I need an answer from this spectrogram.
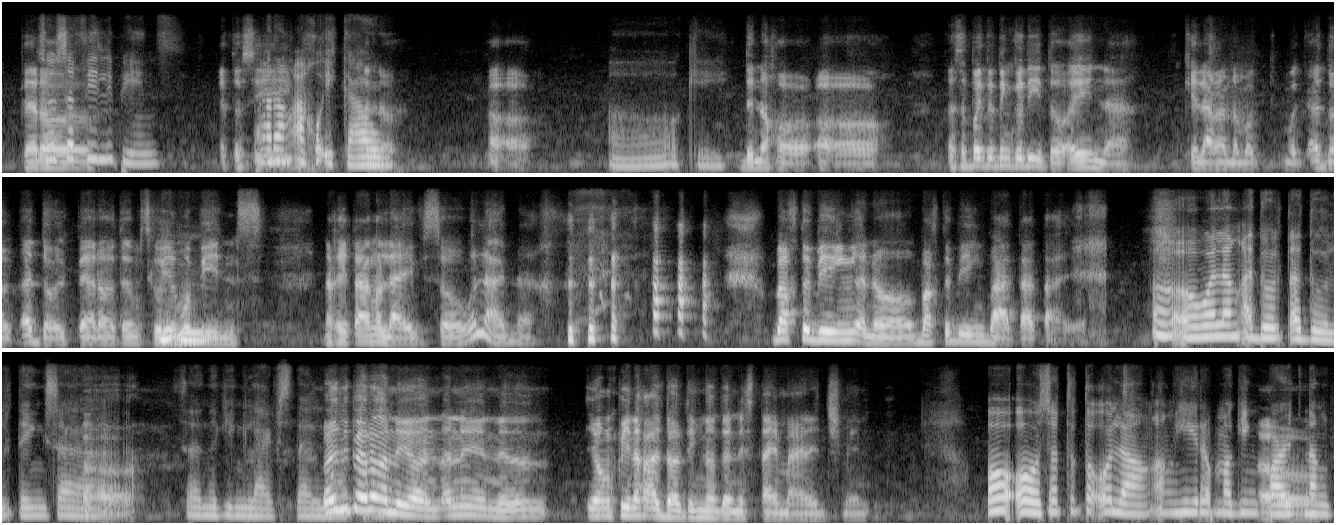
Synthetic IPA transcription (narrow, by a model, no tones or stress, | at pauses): pɛːɾoosɐfilɪpins | ʔɛt̪osiaːɾɐŋɐ̰koʔɪkawo | ʔoːʔo | ʔoo̰ːkʰɛjd̪onɐko̞ʔoːʔo | t̪asɐp̬ɐɡ̚t̪ɐt̪ɪŋkod̪iːt̪o̞ʔɐjonːɐ | kɐjlaːŋɐnːɐmɐɡ̚mɐɡ̚ʔɐd̪olt̪̚ʔɐd̪olt̪̚pɛːɾo̞ʔɛt̪omsɪkojɐmobins | nɐkiːt̪ɐʔɐŋlajvsowɐlanɐ | bak̚t̪ʊbiʔɪŋɐno̞bak̚t̪ʊbiɪŋbaːt̪ɐt̪a̰ːjo | ʔoːʔowɐlaŋʔɐd̪ult̪ʔɐd̪ult̪ɪŋsɐoːʔo | sɐnɐɡɪŋlajfst̪ajlpɛd̪ɛpɛːɾoʔɐnojonɐnojon | jʊŋpiːnɐkɐɐd̪ɐlt̪̬ɪŋnod̪onɪst̪ajmːanɐd͡ʒmɛnt̪̚ | ʔoːʔo̞sɐt̪ot̪oʔolɐŋʔɐ̰ŋhiːɾɐp̚mɐɡɪŋpaɹt̪nɐŋ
